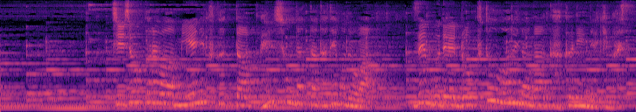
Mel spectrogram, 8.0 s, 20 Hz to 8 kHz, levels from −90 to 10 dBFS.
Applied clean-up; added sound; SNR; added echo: none; none; none; reverberation time 0.8 s.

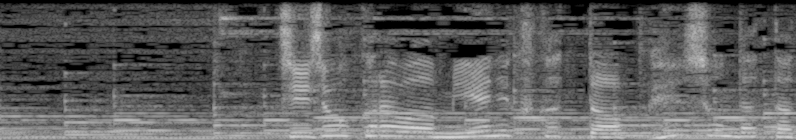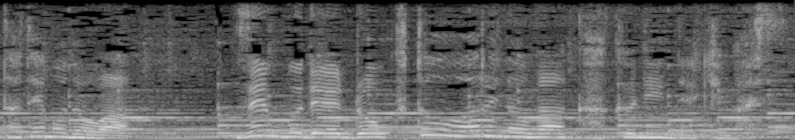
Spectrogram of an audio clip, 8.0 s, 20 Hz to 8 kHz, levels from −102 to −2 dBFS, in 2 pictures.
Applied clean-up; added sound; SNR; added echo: none; none; none; none.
